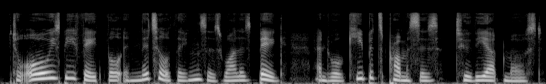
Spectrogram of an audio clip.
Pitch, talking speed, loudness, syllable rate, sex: 195 Hz, 220 wpm, -19 LUFS, 5.4 syllables/s, female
